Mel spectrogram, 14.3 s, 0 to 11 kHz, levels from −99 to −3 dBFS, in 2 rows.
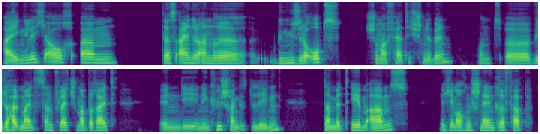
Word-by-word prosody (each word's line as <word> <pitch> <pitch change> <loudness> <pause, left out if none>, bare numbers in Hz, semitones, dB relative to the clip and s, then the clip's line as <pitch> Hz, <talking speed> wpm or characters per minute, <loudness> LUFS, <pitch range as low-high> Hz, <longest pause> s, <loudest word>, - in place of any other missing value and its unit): eigentlich 130 +10 0
auch, 170 - 0
ähm, 150 -1 0 0.6
das 130 0 +2
eine 135 0 +3
oder - - +5
andere 125 -2 0 0.3
Gemüse 135 -4 -5
oder 125 - +4
Obst - - +1 0.3
schon - - -6
mal - - +2
fertig - - -4
schnibbeln 125 - -4 0.3
und, 120 0 -12
äh, - - -3 0.3
wie 125 - -1
du 130 0 +4
halt - - +8
meintest, - - +1
dann 135 -1 -3
vielleicht 130 -1 +3
schon 130 - -7
mal 125 - +3
bereit 125 0 +2 0.6
in 115 -1 -5
die 110 -1 -3
in 115 - -7
den 110 -1 -5
Kühlschrank 125 -10 0
legen, 120 +10 -4 0.5
damit 115 0 0
eben 135 -1 +4
abends 125 +6 +2 0.4
ich 115 - -5
eben 130 - +1
auch 125 +1 +1
'n 125 - -4
schnellen 125 0 +2
Griff 130 +1 0
habe 130 - +2
130 Hz, 170 wpm, -25 LUFS, 120-135 Hz, 0.6 s, halt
